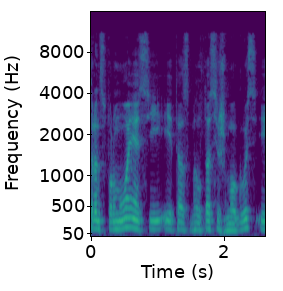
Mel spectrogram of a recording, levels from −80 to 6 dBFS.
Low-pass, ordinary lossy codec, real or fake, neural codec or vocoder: 14.4 kHz; MP3, 48 kbps; real; none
